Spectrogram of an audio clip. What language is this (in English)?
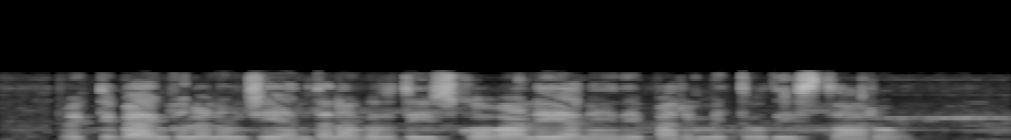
Telugu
